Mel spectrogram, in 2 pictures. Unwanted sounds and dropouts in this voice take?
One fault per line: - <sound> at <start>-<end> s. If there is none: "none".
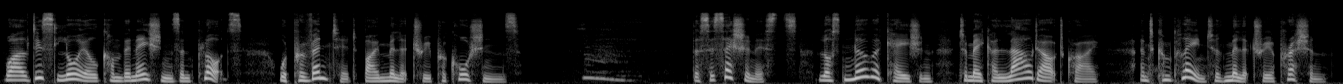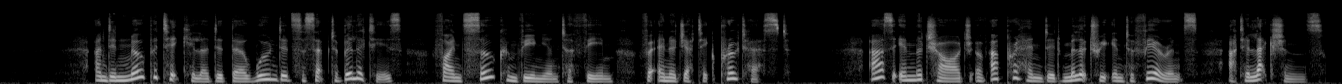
- sigh at 5.8-6.4 s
